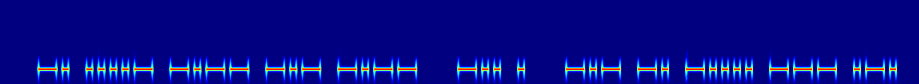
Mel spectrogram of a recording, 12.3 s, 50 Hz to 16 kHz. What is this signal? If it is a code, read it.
Morse code, heard as a keyed tone, about 16 wpm, 700 Hz. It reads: N4YKY DE KN6OR
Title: USA Callsign DE Callsign 15wpm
